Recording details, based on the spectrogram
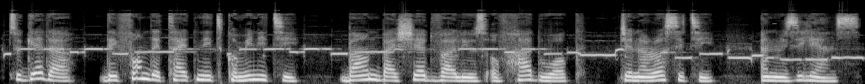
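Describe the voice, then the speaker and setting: A woman reading a scripted folktale as a storyteller, in a measured, formal read-aloud manner. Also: lowish voice. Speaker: storyteller, narrator. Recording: music playing behind the voice. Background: background music.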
